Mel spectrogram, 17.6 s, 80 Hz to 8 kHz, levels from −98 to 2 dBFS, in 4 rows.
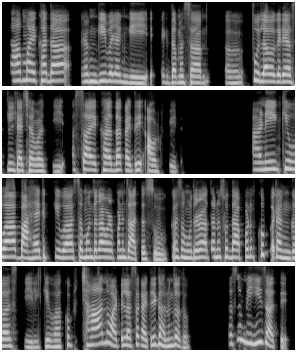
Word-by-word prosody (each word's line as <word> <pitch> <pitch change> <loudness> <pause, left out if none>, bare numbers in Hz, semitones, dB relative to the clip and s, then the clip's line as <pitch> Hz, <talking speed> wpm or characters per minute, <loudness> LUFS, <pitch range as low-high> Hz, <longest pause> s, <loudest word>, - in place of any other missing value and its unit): तर 285 +1 +2
मग 310 0 +1
एखादा 280 -1 +2 0.4
रंगीबेरंगी 250 -5 +1 0.3
एकदम 215 0 -2
असा 215 0 0 0.4
अ, 205 - -8 0.4
फुलं 265 -4 +3
वगैरे 245 0 +1
असतील 240 0 -2
त्याच्यावरती, 205 -4 -1 0.2
असा 250 0 0
एखादा 230 0 0
काहीतरी 220 +1 0
आउटफिट. 185 -2 -2 1.1
आणि 255 +2 +1
किंवा 275 -1 +4
बाहेर 245 +1 +2
किंवा 245 -2 +2
समुद्रावर 260 0 +1
पण 260 0 +2
जात 210 -5 +1
असू, 200 -1 -2 0.2
का 265 - 0
समुद्रावर 245 -1 +1
जातानासुद्धा 265 0 0
आपण 270 +3 -1
खूप 350 -1 -3
रंग 235 -4 +2
असतील 215 -5 -2
किंवा 215 -1 0
खूप 280 -2 -5
छान 285 +6 +2
वाटेल 255 -4 +1
असं 255 +4 0
काहीतरी 250 +2 +1
घालून 245 -5 +1
जातो, 230 -10 -1 0.6
तसं 435 +7 -2
मी 350 - +2
ही 365 - +4
जाते. - - 0
245 Hz, 145 wpm, -24 LUFS, 225-270 Hz, 1.1 s, किंवा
